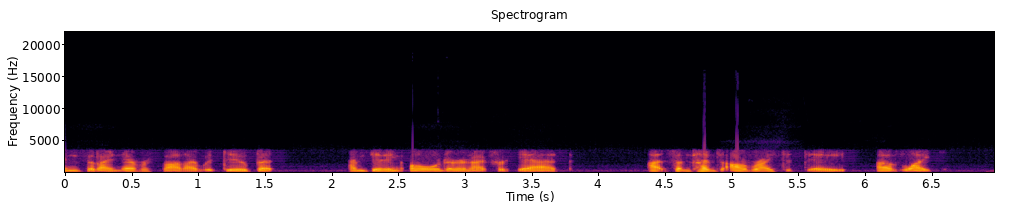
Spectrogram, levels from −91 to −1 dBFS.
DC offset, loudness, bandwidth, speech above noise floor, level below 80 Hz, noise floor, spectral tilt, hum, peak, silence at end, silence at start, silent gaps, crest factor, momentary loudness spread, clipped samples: under 0.1%; -21 LUFS; 5 kHz; 40 dB; -72 dBFS; -61 dBFS; -9.5 dB/octave; none; -2 dBFS; 0.5 s; 0 s; none; 18 dB; 8 LU; under 0.1%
